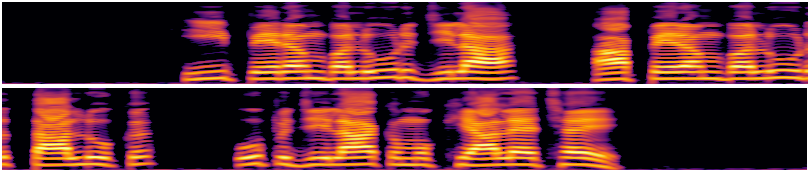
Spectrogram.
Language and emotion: Maithili, neutral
